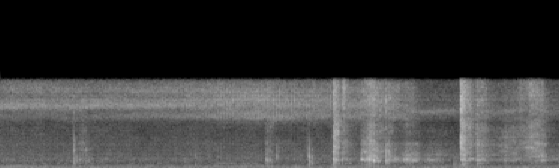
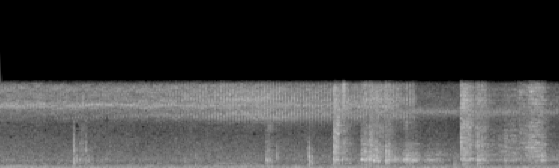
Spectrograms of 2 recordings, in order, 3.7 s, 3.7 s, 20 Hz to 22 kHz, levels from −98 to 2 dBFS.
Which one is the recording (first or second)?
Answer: second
